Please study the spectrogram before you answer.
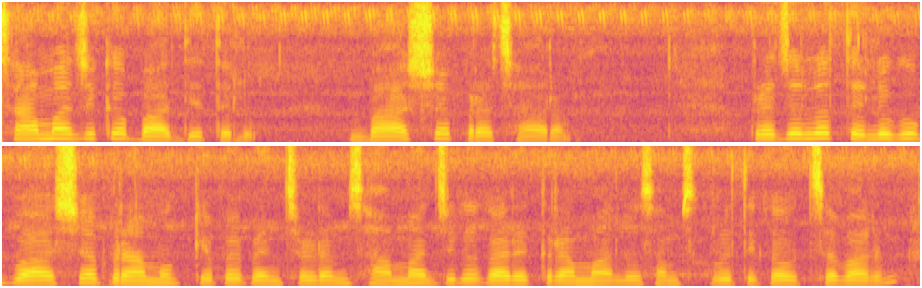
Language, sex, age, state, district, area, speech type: Telugu, female, 18-30, Telangana, Sangareddy, rural, spontaneous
